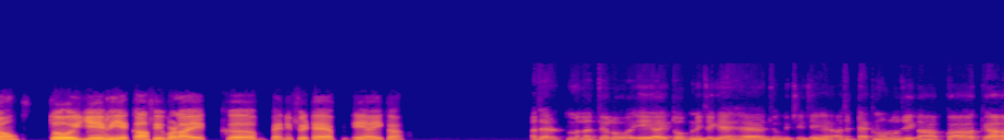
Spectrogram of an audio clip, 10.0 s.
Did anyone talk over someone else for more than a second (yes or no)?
no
